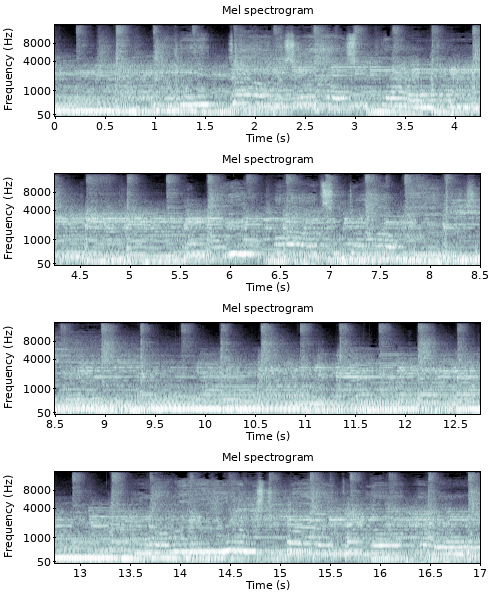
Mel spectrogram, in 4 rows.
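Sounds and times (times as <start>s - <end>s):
rock band playing: 0.0s - 17.0s
man singing: 0.9s - 5.0s, 5.6s - 9.7s, 13.3s - 17.0s.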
